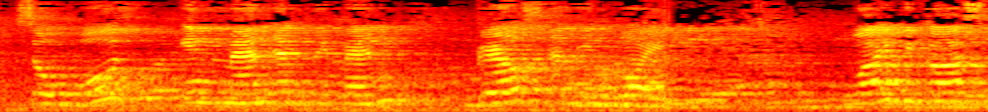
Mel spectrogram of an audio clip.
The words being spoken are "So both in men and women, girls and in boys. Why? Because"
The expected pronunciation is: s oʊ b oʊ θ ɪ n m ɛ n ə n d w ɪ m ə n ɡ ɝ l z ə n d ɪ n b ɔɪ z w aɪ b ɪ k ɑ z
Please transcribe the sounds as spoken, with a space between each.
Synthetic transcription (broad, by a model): s oʊ b oʊ t ɪ n m ɛ n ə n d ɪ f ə n ɡ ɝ l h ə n ɪ n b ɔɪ w aɪ b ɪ k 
